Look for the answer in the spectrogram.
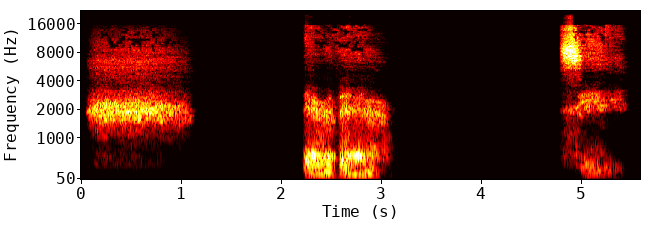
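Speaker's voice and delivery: hushed whisper through the filter. Acted. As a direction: whisper so nobody wakes up. Hushing, someone is sleeping.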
